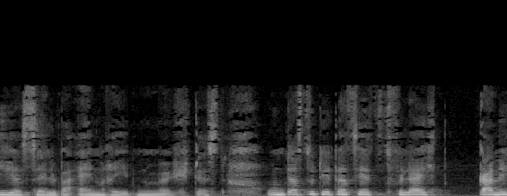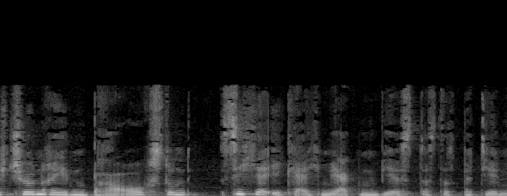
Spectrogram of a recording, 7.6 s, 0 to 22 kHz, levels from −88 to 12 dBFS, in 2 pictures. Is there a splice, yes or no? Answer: no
